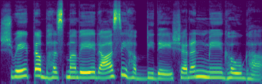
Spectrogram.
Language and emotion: Kannada, neutral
